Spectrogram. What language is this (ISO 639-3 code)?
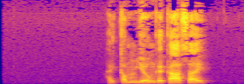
yue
